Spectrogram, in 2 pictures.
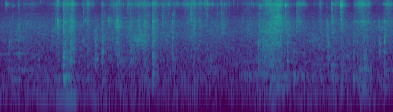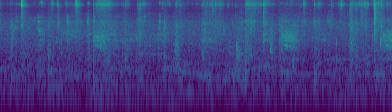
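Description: Close-up eating sounds: soft chewing and wet mouth noises, with fingers mixing rice and vegetables on a steel plate, and one sharper click about a second in.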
